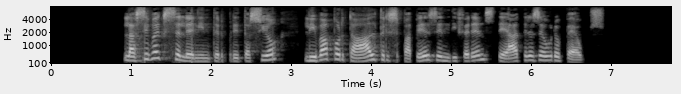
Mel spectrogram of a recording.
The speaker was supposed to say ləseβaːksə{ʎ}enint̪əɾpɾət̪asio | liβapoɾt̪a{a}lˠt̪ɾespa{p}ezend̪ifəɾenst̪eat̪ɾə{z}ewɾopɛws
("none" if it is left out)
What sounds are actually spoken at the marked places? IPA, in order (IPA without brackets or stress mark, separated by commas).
l, a, p, z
